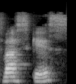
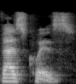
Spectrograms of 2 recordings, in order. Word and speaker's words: Vazquez: what do you In get when Spanish, it's Vasquez. Vasquez? Uh-huh. Yeah. Vazquez. But in English, I've always pronounced it Vazquez because it's spelt with two Z's.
